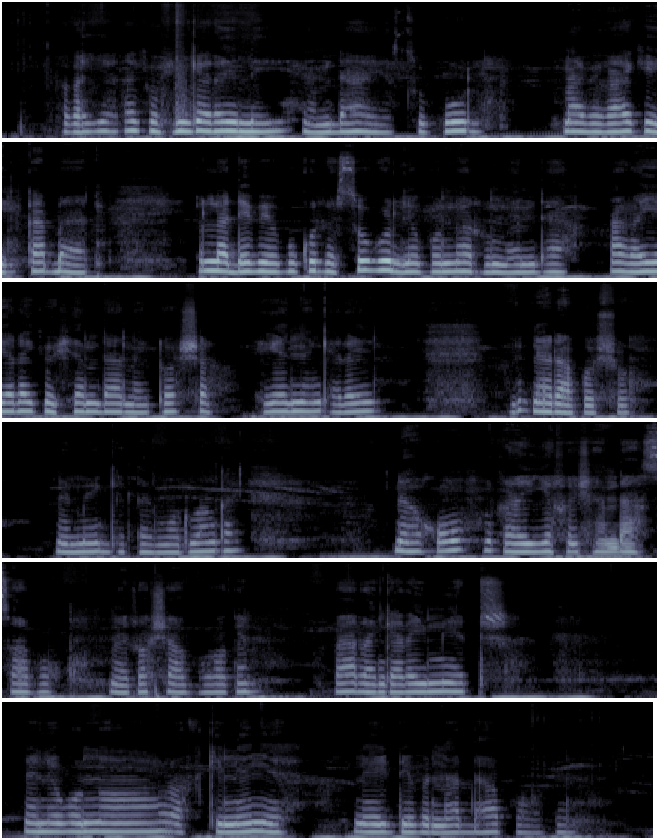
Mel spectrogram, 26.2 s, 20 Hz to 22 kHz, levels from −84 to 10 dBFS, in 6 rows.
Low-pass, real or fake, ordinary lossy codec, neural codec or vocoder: none; real; none; none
